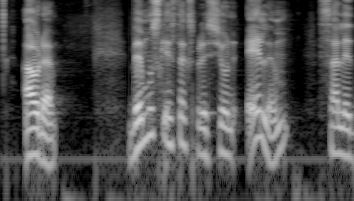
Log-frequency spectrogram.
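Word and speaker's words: עלם: Se dice elem, E-L-E-M, elem, ¿ok?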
